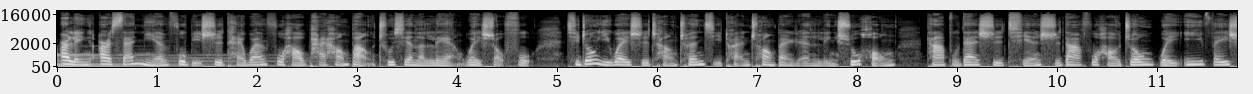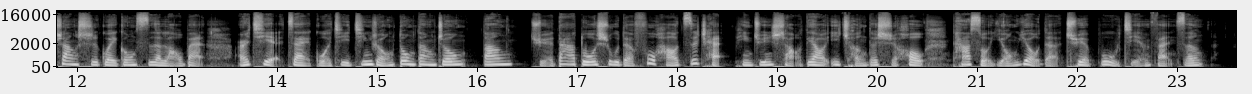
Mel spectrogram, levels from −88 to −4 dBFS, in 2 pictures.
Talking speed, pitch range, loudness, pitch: 245 characters per minute, 160-205 Hz, -23 LUFS, 185 Hz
